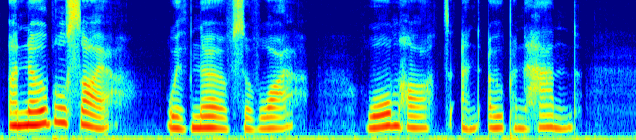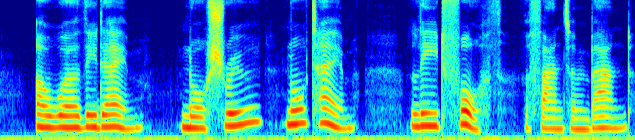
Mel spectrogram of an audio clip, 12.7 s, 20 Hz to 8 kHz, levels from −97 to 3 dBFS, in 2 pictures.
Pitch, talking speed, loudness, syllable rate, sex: 215 Hz, 115 wpm, -18 LUFS, 3.2 syllables/s, female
